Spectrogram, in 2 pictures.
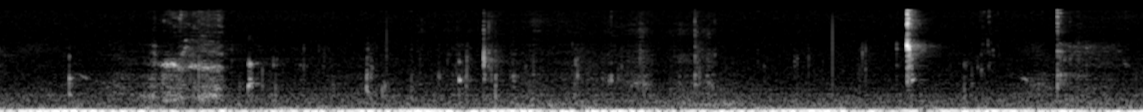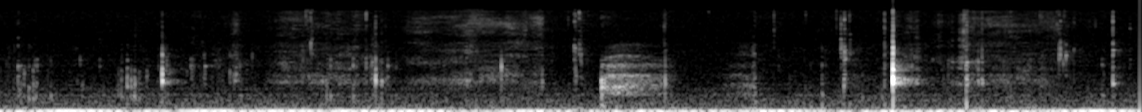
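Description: Close-miked eating sounds: a metal spoon clicking and scraping in a plastic cup of jelly, with wet chewing and mouth sounds. A sharp click comes about ten seconds in, over a steady low hum.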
